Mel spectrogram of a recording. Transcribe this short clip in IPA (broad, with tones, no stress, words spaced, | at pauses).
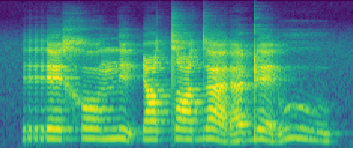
rɛ˦xɔ˦n̪ɪ˥˨ʔi˦ tˤa˦da˥˨ɾa˦ɖɛ˥˨ ɾu˥˨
